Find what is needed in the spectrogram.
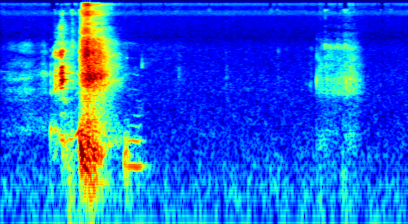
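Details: A single sharp sneeze with a quick intake before it and a soft breath out, from a person sneezing into a fluffy pillow after burying their face in it until a tickle came; sneezing.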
